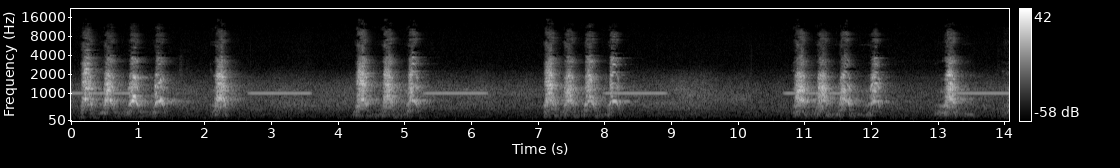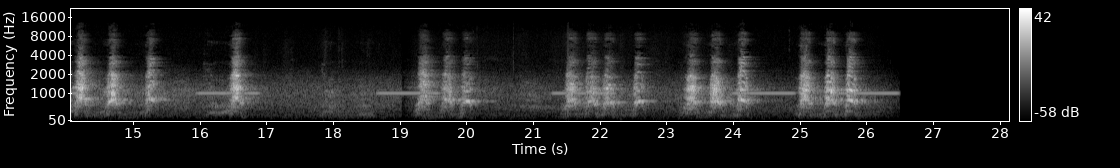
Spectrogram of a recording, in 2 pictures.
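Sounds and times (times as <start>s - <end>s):
small dog barking: 0.1s - 2.6s, 4.2s - 5.4s, 7.1s - 8.5s, 10.8s - 12.4s, 13.0s - 16.9s, 17.8s - 26.2s.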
